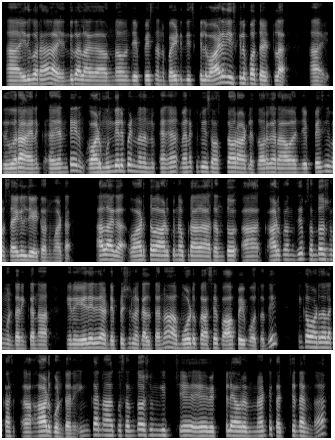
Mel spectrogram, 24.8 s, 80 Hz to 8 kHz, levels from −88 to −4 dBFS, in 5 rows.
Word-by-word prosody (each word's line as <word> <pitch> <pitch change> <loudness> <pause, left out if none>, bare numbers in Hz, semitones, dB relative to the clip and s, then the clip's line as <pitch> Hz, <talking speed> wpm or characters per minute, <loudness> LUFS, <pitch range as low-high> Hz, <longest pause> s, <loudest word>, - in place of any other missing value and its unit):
ఆహ్, 135 0 +3
"ఇదిగోరా 155 +1 +2 0.3
ఎందుకు 155 +4 -2
అలాగా 140 -2 +1
ఉన్నావు?" 145 +2 -3
అని 140 - -16
జెప్పేసి 145 +1 -1
నన్ను 135 -3 -8
బయటికి 150 +1 0
తీసుకెళ్ళి 145 0 -3
వాడే 190 +7 +5
తీసుకెళ్ళిపోతాడు 170 -5 +1
ఇట్లా. 140 0 +2 0.5
ఆహ్, 135 -2 0 0.2
ఇదిగోరా 145 +3 +5
వెనక్ 140 +1 -4 0.3
అంటే 155 +7 -3 0.3
వాడు 150 0 +5
ముందు 170 +4 -3
వెళ్ళిపోయి 190 +1 +2
నన్ను 155 -2 -2 0.4
వెనక్కి 165 +1 -3
చూసి 165 -1 0
వస్తావా? 145 +3 -1
రావట్లేదు. 140 -3 0
త్వరగా 150 +2 +1
రావాలని 140 0 +1
చెప్పేసి 160 +5 -2 0.2
సైగల్ 150 +1 +3
జేయటం 135 -3 +2
అనమాట. 120 0 -7 0.5
అలాగా. 165 -3 +4 0.2
వాడితో 160 +2 +2
ఆడుకున్నప్పుడు 155 0 0
అలా 150 -1 +4
సంతో 145 +2 -1 0.3
ఆహ్, 145 0 -2 0.2
ఆడుకున్నంత 165 +1 -1
సేపు 190 -1 -4
సంతోషంగా 170 -2 -2
ఉంటాను. 135 -1 -1
ఇంక 135 - -4
నా 135 - +1 0.4
నేను 145 0 -1
ఏదైతే 165 +2 +4
ఆ - - -4
డిప్రెషన్‌లోకి 150 +1 -4
వెళ్తానో 135 +5 -3
ఆ - - +4
మూడ్ 160 +1 +4
కాసేపు 140 +1 0
ఆఫ్ 140 +1 -2
అయిపోతది. 125 - -3 0.4
ఇంకా 190 +1 -2
వాడితో 175 -1 +2
అలా 170 - 0
కా - - +2 0.5
ఆడుకుంటాను. 150 -7 +2
ఇంకా 175 +3 -3
నాకు 175 0 -2
సంతోషంగ 185 +2 -2
ఇచ్చే 175 -1 -5 0.4
వ్యక్తులు 160 +3 -2
ఎవరన్నా 155 -1 +1
అంటే 170 - -6
ఖచ్చితంగా 150 - -4
150 Hz, 160 wpm, -30 LUFS, 140-165 Hz, 0.5 s, వాడే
